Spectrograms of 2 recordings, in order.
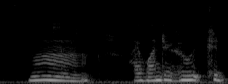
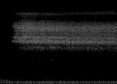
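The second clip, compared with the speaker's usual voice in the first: soft shush; 7 dB quieter than usual. Real, not acted. Reader calming things at the story's end, shushing. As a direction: hush them down. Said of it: "hushing at the end".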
